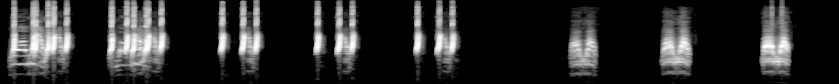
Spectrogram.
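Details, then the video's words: Quail call used as a lure for catching quail in hunting: sharp, clipped notes in quick groups of two or three, repeated about once a second. A few softer, buzzier notes come near the end. "btair vioce at home / Batair hunting today / بٹیر پکڑنے کے لیے بیسٹ اواز"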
